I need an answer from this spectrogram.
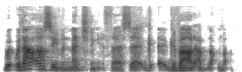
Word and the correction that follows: Gvardiol: apologise for butchering the pronunciation, Gvardiol.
